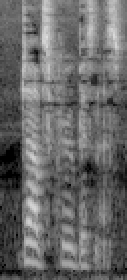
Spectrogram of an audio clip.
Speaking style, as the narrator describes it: he said

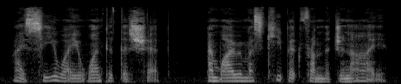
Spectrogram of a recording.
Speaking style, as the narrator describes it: Tayla whispered

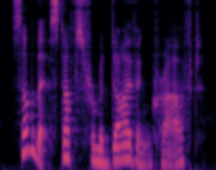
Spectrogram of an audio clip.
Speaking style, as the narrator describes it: John said

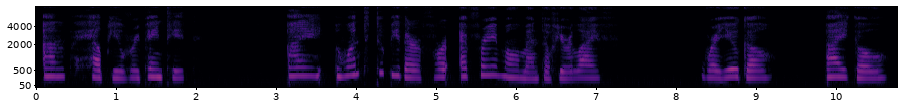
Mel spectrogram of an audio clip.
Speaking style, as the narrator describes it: said softly

